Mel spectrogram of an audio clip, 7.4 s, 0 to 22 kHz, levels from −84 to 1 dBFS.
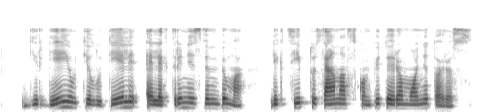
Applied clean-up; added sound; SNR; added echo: none; none; none; none.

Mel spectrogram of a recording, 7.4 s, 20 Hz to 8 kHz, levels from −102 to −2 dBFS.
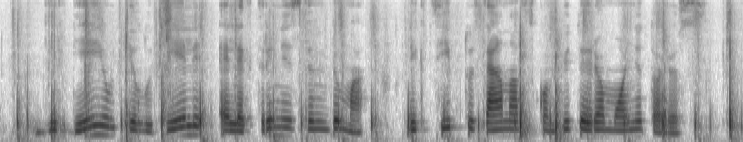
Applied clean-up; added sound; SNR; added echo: none; Run; 7 dB; none.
